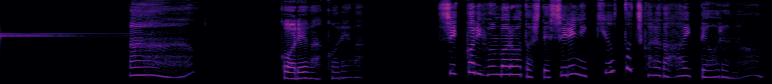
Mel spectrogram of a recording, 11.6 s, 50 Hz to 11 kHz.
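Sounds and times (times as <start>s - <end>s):
small bell ringing: 0.0s - 2.1s
speech: 4.2s - 5.5s, 6.6s - 11.2s.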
